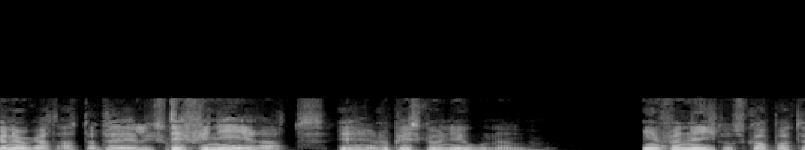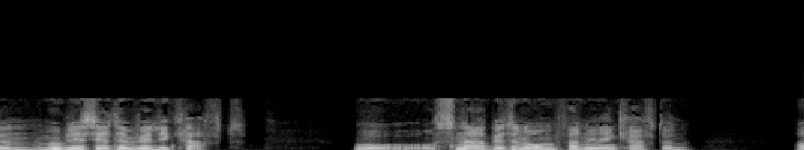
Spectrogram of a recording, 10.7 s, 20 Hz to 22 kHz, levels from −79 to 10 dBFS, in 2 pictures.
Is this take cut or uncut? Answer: cut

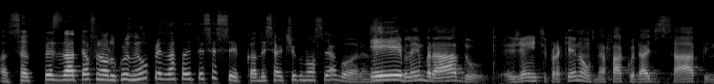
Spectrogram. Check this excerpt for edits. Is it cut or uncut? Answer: cut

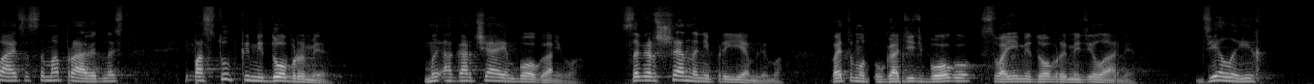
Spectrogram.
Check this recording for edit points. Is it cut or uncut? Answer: cut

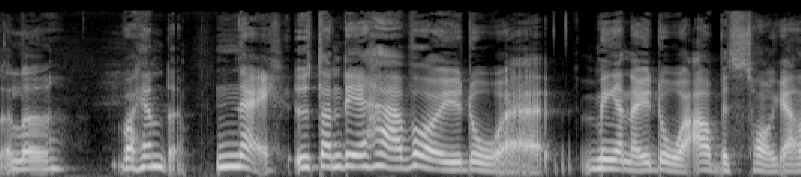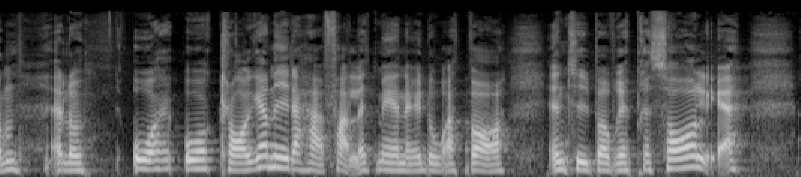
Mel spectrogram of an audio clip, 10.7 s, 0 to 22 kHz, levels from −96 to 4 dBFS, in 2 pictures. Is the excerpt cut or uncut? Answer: cut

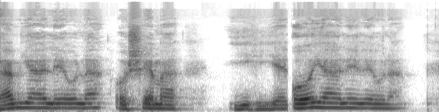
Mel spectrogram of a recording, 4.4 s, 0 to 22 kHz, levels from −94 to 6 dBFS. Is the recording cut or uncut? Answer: cut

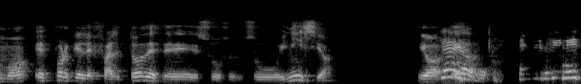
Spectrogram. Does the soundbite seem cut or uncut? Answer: uncut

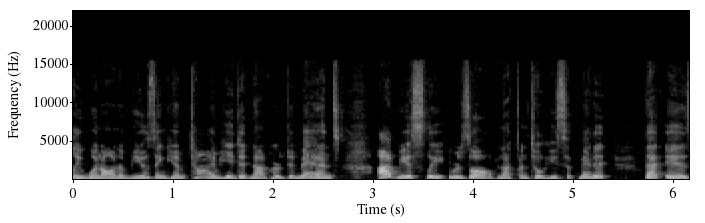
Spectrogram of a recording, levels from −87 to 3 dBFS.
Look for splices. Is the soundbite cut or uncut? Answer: cut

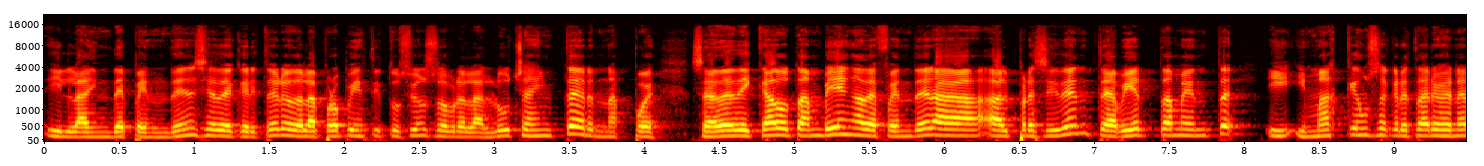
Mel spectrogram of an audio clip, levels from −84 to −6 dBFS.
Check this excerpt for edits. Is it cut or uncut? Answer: uncut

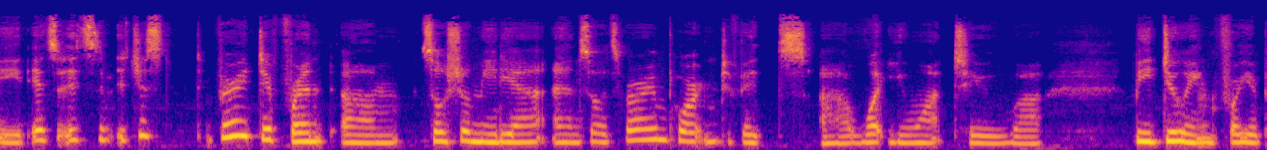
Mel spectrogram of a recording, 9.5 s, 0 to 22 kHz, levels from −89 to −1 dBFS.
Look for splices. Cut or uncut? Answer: cut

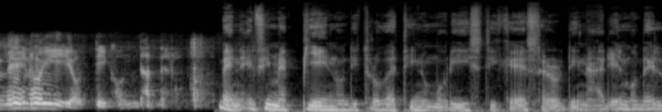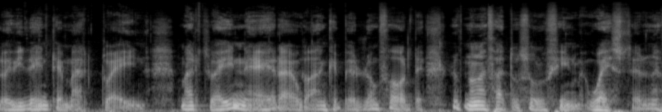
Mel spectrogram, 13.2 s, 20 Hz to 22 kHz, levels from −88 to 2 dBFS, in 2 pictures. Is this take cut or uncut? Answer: cut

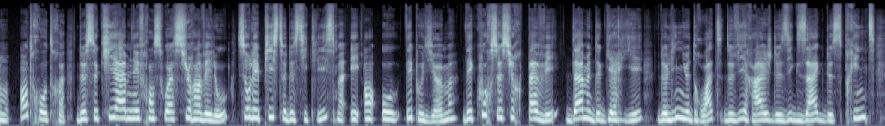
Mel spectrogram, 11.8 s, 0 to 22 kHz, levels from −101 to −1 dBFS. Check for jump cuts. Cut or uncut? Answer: cut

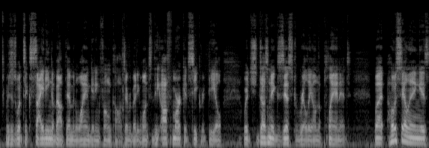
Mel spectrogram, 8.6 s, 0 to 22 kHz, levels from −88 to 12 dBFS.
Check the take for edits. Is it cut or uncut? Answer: uncut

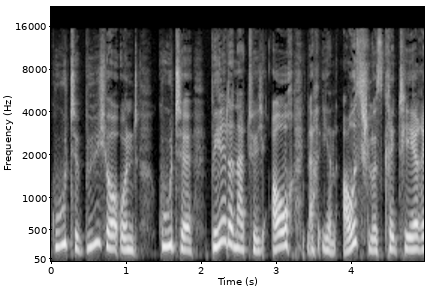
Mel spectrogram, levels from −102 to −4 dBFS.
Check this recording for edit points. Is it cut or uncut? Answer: uncut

